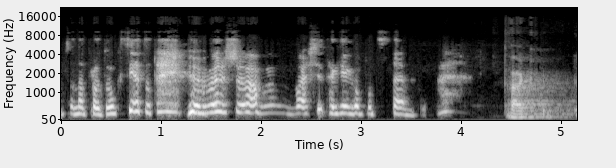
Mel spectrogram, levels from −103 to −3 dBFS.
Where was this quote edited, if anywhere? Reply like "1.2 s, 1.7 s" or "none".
none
